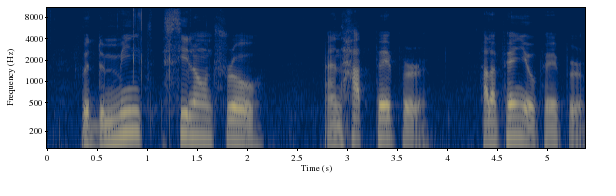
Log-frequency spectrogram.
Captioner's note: none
